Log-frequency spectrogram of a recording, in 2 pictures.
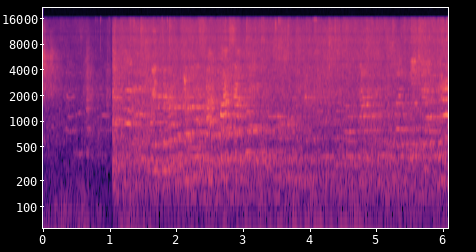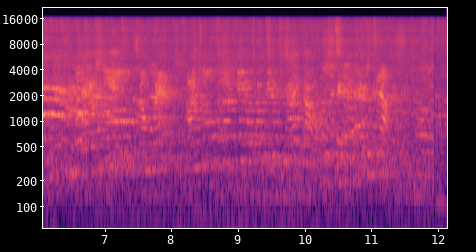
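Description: A crowd of men and women chatter in an echoing space.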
